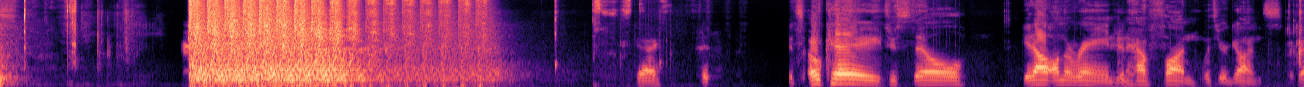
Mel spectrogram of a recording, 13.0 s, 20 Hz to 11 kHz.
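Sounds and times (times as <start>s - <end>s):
rifle rapid gunfire: 1.9s - 5.2s.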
